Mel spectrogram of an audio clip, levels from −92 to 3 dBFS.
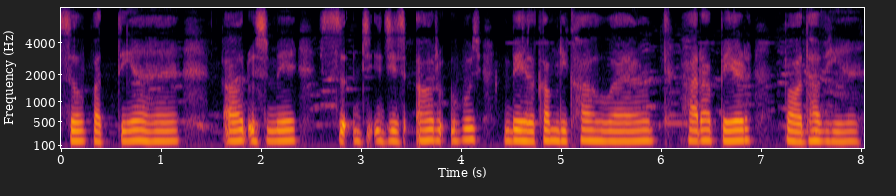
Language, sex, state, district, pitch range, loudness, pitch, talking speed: Hindi, male, Chhattisgarh, Sukma, 160-170 Hz, -27 LUFS, 165 Hz, 135 wpm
